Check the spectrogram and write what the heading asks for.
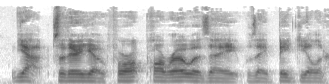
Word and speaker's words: Poirot: I think she wrote, like, 50 Poirot novels, or Poirot, or I keep saying his name wrong. I'm so sorry. – Poirot.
